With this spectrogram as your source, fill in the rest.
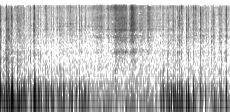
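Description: A long, hollow, apparently empty cardboard tube with a white label is held horizontally in both hands above a microphone while fingertips tap or rub along its surface. The result is a quick run of soft, low, muffled thumps that die away almost instantly. They are strongest at the start and again near the end, with a quieter, smoother rubbing stretch in between.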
